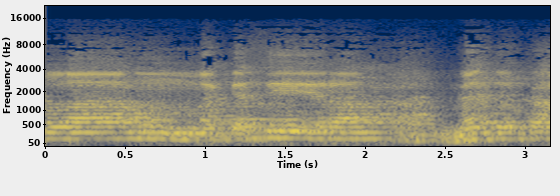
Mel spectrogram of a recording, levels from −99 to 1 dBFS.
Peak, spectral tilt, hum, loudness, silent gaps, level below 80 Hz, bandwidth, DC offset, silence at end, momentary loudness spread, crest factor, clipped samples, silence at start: -4 dBFS; -5 dB/octave; none; -16 LUFS; none; -46 dBFS; 12 kHz; under 0.1%; 0 s; 6 LU; 14 dB; under 0.1%; 0 s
